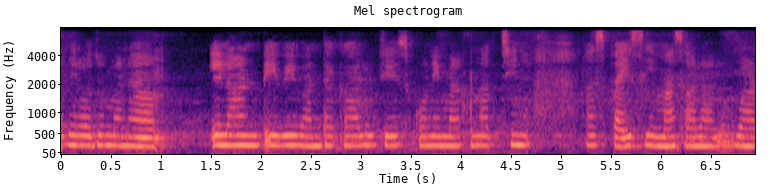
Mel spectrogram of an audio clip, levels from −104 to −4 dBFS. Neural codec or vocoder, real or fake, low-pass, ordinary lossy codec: none; real; 7.2 kHz; AAC, 32 kbps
